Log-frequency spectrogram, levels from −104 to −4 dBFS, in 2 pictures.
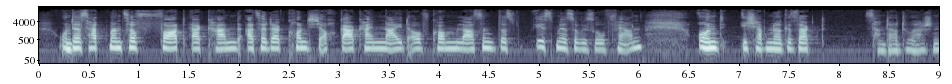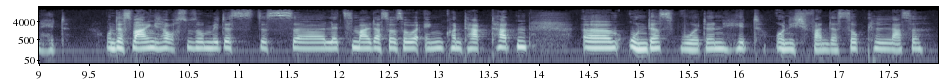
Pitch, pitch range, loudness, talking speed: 190 Hz, 175-200 Hz, -25 LUFS, 195 wpm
